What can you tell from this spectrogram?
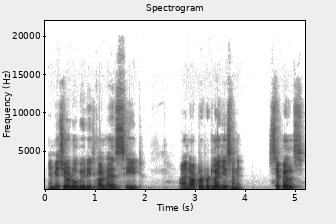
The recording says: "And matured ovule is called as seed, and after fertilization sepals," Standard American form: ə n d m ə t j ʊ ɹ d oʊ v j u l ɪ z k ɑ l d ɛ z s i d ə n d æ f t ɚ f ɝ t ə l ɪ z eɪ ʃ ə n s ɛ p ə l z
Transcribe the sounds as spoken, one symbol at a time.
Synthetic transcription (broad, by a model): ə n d m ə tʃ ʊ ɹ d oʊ b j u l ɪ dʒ k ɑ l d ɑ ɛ s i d ə n d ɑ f t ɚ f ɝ t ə l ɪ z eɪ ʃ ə n s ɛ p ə l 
